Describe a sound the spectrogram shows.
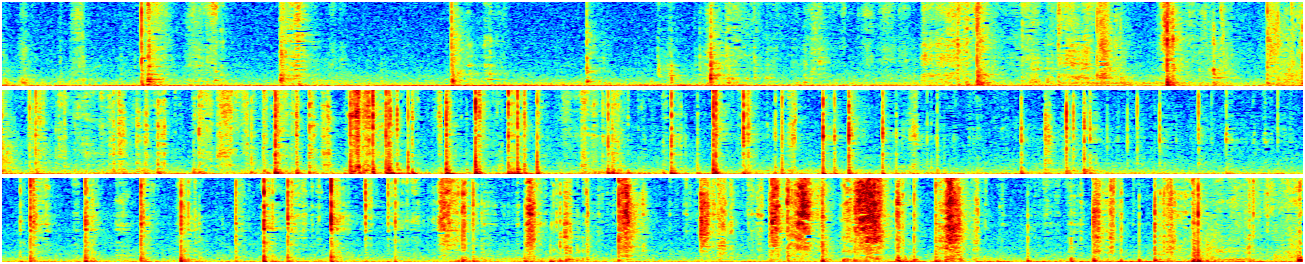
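Cardboard packaging rustles and crinkles close by.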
